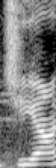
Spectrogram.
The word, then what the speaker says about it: ज्ञ: उसके बाद में ज्ञा जिसको वास्तव में उच्चारण जिसका चा और इया से बनता है, जिया, जिसको वास्तविक उच्चारण जिया ही होता है, लेकिन हम लोग उसको ज्ञा पढ़ते हैं, ठीक है।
